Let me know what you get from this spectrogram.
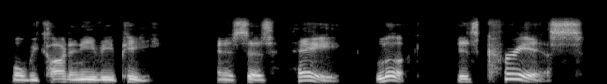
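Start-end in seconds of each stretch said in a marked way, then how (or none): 2.9-5.8 put-on drawled, slow southern US accent. Retelling a voice caught on an EVP recording, in a southern drawl. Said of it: "in a southern draw".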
